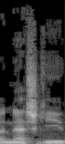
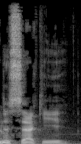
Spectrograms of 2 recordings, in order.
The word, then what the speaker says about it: Nsekhe: Uh, Neshke mm-hmm. too. I can never say his name. Nsekhe.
